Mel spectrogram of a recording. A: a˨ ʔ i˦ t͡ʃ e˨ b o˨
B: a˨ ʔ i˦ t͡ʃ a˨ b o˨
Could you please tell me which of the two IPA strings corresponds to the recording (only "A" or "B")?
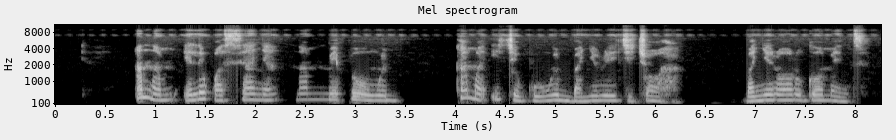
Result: A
